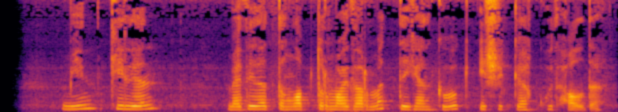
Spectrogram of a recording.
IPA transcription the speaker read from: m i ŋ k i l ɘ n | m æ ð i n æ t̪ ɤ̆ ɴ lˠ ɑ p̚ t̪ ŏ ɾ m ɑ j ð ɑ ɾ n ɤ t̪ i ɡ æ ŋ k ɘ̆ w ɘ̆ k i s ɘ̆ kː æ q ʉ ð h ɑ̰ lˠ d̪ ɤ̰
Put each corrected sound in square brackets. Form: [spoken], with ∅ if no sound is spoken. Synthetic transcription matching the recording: m i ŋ k i l ɘ n | m æ ð i n æ t̪ ɤ̆ ɴ lˠ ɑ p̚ t̪ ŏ ɾ m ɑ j ð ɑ ɾ [m] ɤ t̪ i ɡ æ ŋ k ɘ̆ w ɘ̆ k i [ʃ] ɘ̆ kː æ q ʉ ð h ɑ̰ lˠ d̪ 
